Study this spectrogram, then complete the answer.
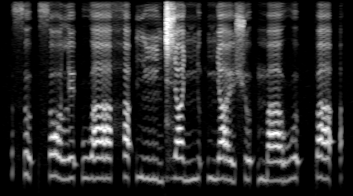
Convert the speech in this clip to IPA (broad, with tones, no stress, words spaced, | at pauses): θʊ˦ʔθɔ˦˨ lɪ˦ʔwä˦ hä˦ʔjĩ˨d͡ʑä˦˨ ɲʊ˦ʔɲa˦˨ɪ̯ʃʊ˦ʔ mä˦ wʊ˦ʔpä˦ʔ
